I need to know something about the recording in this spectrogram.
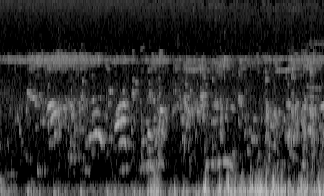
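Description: Outdoor ambience of distant voices and short high chirps, with a low rumbling noise that grows louder about halfway through.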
